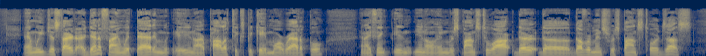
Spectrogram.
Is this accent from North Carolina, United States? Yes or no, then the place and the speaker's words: no; Chicago, Illinois, United States; also born or lived in New York; I was born in New York and grew up in Chicago, in the Puerto Rican community in Chicago.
